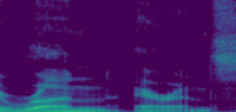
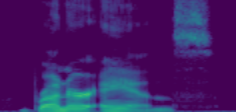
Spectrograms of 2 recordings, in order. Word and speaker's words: run errands: We don't say run errands. No, we slur the consonant into the vowel so it sounds more like one continuous word. Runner ands.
